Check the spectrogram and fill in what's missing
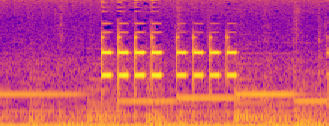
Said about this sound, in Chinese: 哎，你的闹钟响了，赶快起床！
